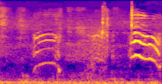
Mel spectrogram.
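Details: Mother cat calling her kittens: two short, arched, tonal meows a second apart, the second louder and longer, over a steady low rumble.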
